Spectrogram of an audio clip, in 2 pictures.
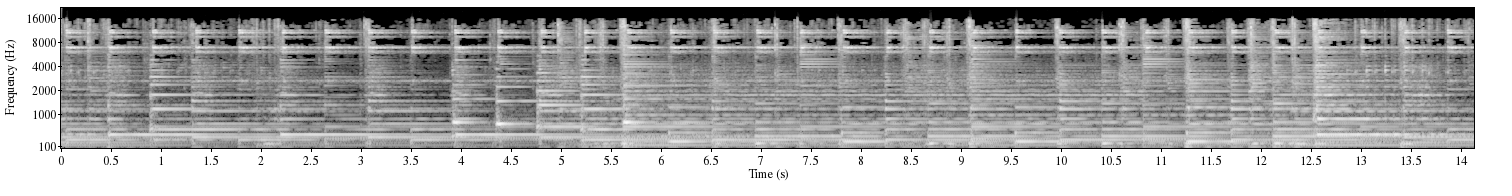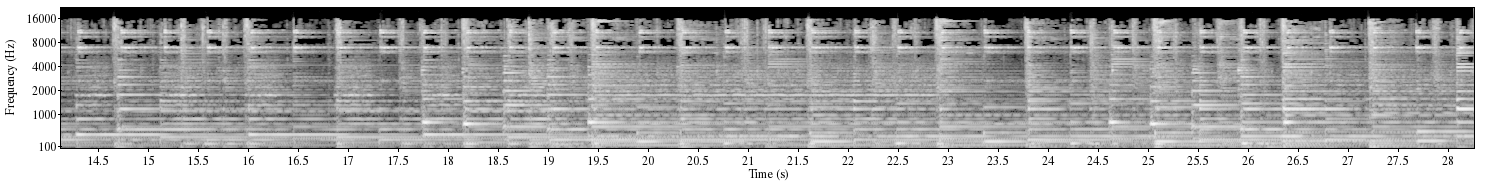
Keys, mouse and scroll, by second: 0.4 ctrl+a, 1.6 Tab, 2.2 alt+click, 2.8 ctrl+b, 9.9 Tab, 10.2-11.0 scroll up 4, 10.6 shift+middle click, 11.6 ctrl+z, 11.8 ctrl+z, 12.4 ctrl+b, 13.9 Tab, 14.6 ctrl+z, 14.9 ctrl+z, 15.9 alt+shift+click, 17.0 ctrl+b, 18.7 Tab, 18.9 scroll down 2, 19.2 shift+middle click, 19.6 scroll up 1, 19.8 click, 20.3 click, 21.1 click, 21.6 click, 22.6 Tab, 22.6 click, 23.8 ctrl+b, 25.2 middle click.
